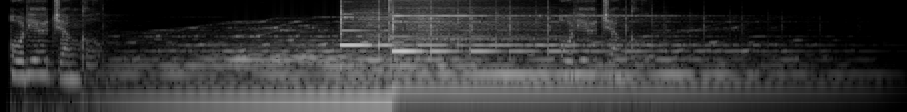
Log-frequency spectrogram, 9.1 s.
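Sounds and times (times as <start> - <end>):
minimal logo sound: 1.0 - 8.0.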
